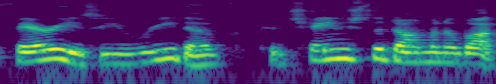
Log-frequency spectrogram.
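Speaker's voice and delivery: ordinary delivery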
